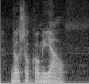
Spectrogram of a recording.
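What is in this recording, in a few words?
"nosocomiaal", Dutch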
